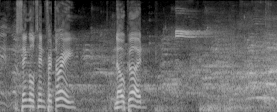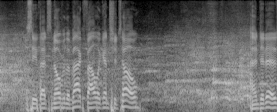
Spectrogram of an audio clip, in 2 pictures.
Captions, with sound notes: Obrey, Singleton for three. No good. (whistle blows) See if that's an over-the-back foul against Chateau.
